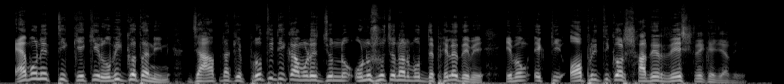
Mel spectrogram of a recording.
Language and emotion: Bengali, disgusted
